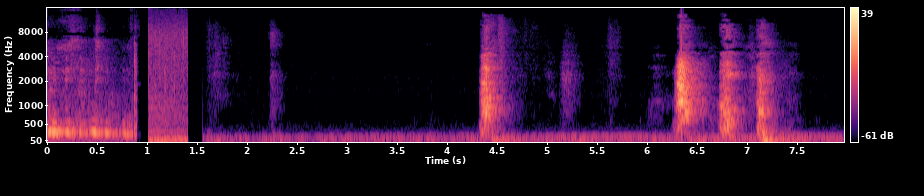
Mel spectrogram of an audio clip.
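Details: A Boxer dog gives short, harsh, broadband barks after a quiet stretch. One bark sounds near the middle, then three come in quick succession toward the end. A brief voice and a burst of noise precede them.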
